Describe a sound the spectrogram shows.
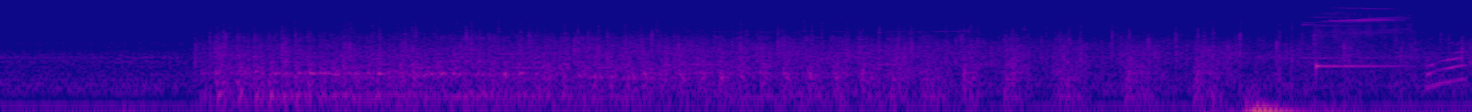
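A prize wheel spins with rapid clicking that slows down.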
